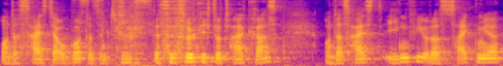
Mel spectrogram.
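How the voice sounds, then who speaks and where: Delivered at a fairly quick pace, this is a normal speaking voice with fairly even intonation. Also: man. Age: 40s. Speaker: agency CEO and author. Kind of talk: interview.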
